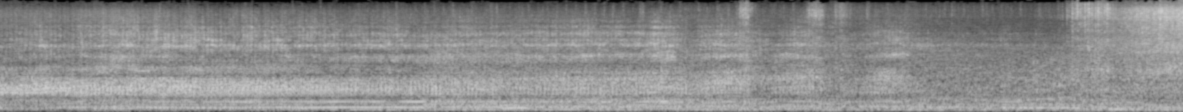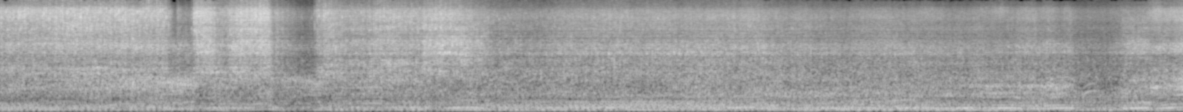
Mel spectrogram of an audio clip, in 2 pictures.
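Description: A truck engine roars loudly as it revs through deep mud.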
